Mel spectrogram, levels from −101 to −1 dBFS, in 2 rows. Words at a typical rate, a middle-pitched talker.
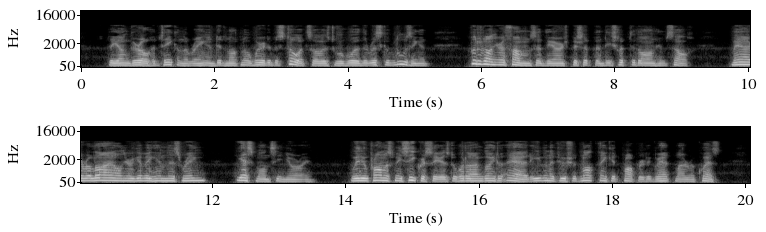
No: fast, 235 wpm; medium, 155 Hz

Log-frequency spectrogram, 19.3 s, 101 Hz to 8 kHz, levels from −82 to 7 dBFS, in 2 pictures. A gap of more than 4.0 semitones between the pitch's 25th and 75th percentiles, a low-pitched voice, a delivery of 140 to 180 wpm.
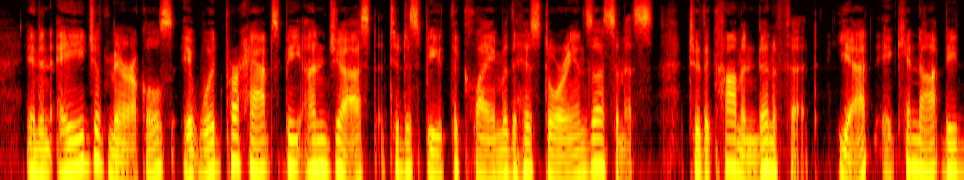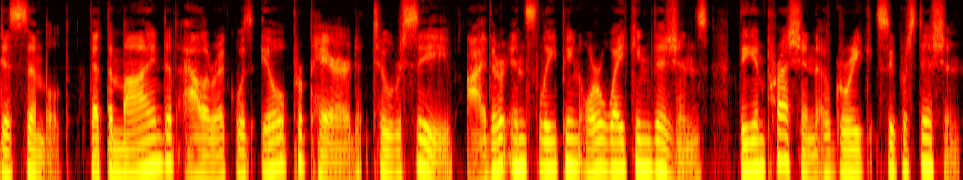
Yes: average, 4.4 semitones; low, 115 Hz; average, 150 wpm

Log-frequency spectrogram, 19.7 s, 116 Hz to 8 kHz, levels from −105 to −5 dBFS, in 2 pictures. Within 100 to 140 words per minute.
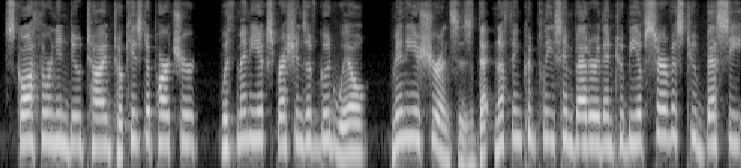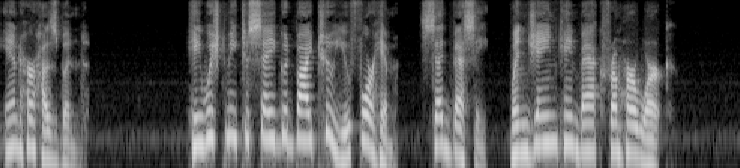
No: average, 150 wpm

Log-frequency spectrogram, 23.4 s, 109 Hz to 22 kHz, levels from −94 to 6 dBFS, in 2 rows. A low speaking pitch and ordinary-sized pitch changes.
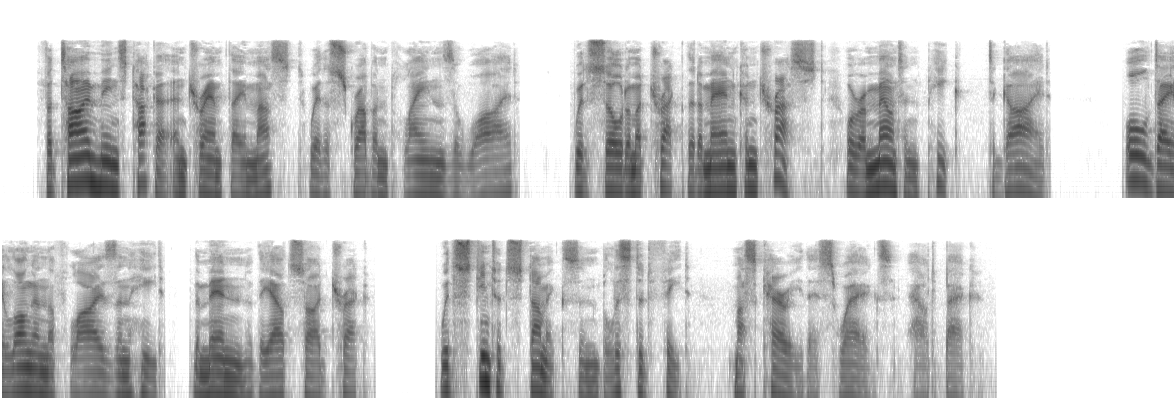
Yes: low, 110 Hz; average, 4.3 semitones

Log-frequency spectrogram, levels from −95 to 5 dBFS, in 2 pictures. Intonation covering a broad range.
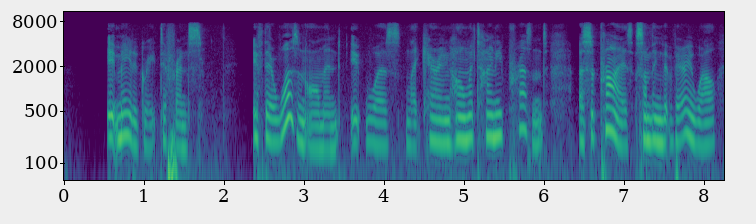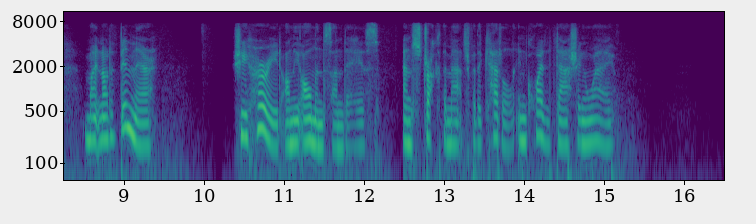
No: average, 3.8 semitones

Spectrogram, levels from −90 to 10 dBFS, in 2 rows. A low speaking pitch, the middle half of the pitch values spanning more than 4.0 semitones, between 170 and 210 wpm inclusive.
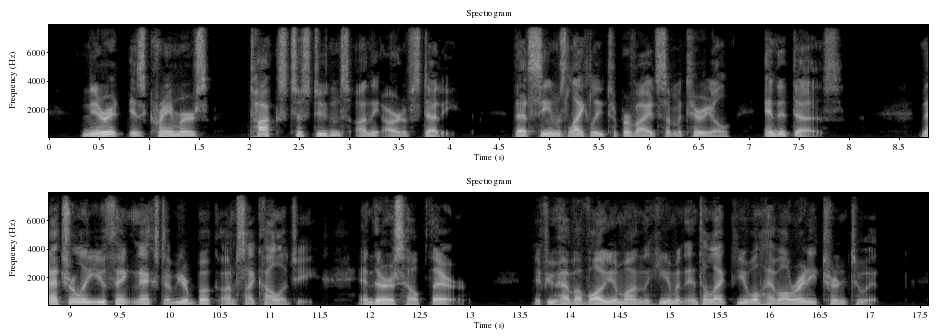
Yes: low, 110 Hz; average, 4.6 semitones; average, 175 wpm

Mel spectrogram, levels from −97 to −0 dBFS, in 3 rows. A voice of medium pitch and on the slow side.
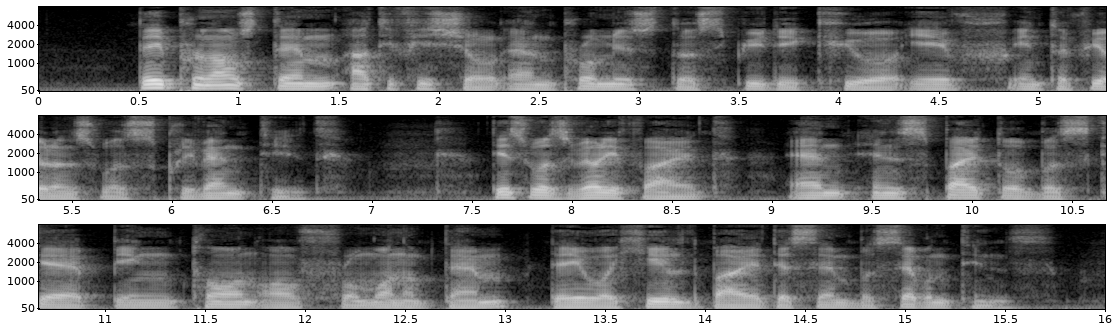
No: very low, 80 Hz; slow, 130 wpm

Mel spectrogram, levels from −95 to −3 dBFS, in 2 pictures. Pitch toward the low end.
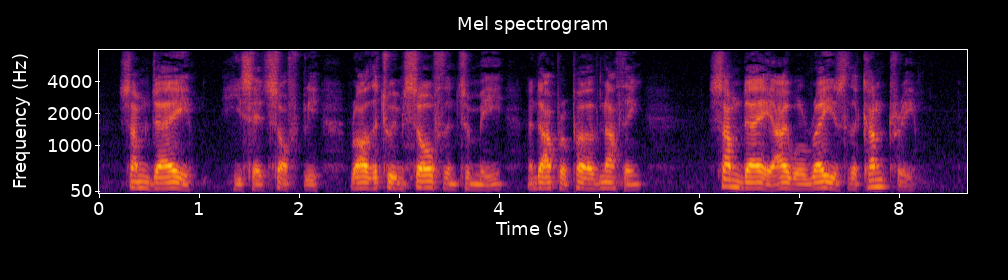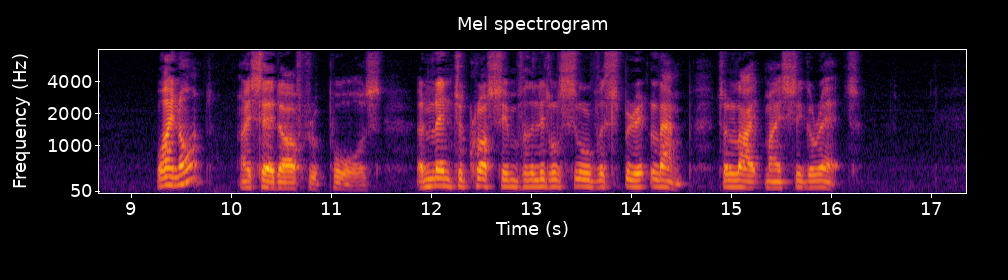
Yes: low, 125 Hz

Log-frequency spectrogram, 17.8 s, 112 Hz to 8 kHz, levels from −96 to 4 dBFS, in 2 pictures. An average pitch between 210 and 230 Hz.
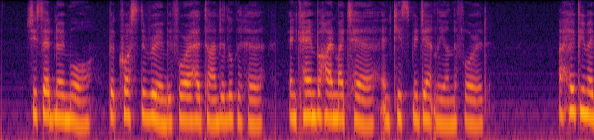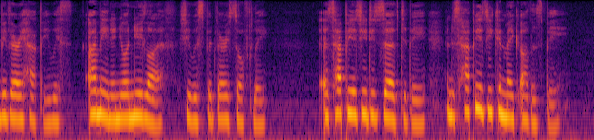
Yes: high, 215 Hz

